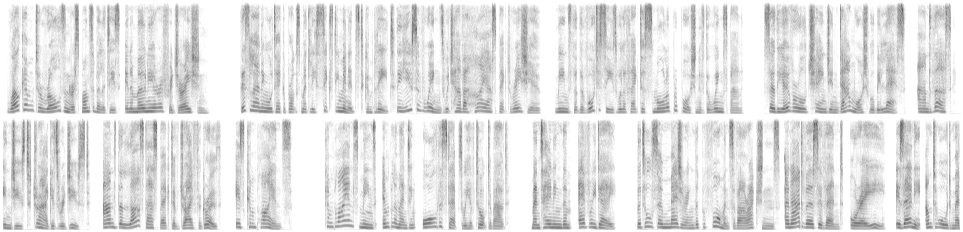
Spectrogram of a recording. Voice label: ELearning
